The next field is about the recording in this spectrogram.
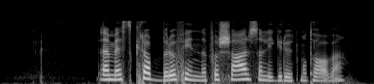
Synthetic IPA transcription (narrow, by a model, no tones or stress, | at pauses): d̪̥eːæːɾmɛːst̪kʰɾɑbəɾəoːfɪnəfʰɔʃæːɾsɔmlɪɡəɾʉːt̪muːt̪hɑ̰ːʋə̰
